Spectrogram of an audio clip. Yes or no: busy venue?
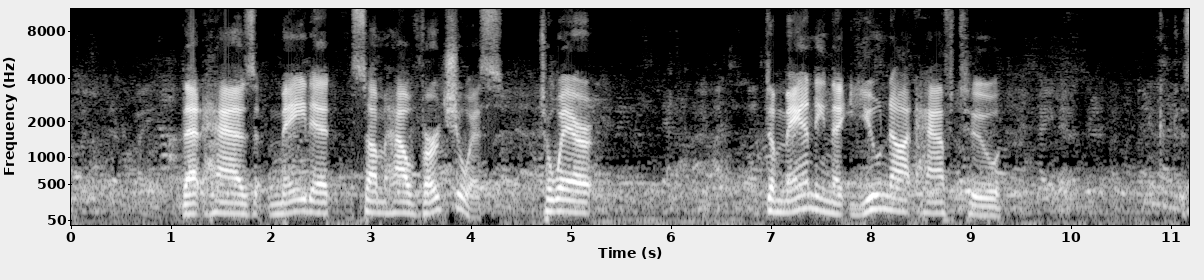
yes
